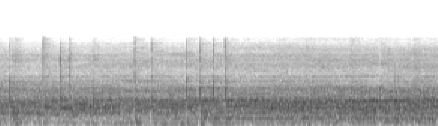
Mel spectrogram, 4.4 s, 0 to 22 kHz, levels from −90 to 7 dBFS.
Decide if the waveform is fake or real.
fake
